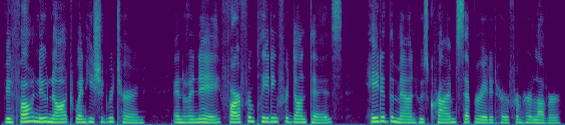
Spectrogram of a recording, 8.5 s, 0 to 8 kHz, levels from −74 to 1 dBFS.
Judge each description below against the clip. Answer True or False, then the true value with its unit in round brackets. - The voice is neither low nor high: False (205 Hz)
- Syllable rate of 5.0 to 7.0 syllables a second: False (4.7 syllables/s)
